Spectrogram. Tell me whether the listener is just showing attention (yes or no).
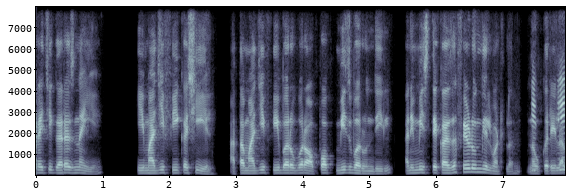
no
